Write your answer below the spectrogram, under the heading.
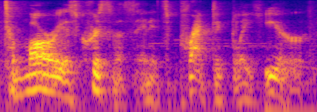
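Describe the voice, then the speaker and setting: A woman's voice: rumbling low, expressive, moderate pace, fairly bright tone, soft background music, full character voice. A woman voicing a sour, scheming old male grinch from a storybook, sneering and snarling his lines. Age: older. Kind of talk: storybook character voice.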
